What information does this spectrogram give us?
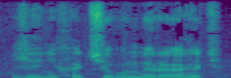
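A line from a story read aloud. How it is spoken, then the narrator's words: Sobbing. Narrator (Russian): Разрыдался он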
